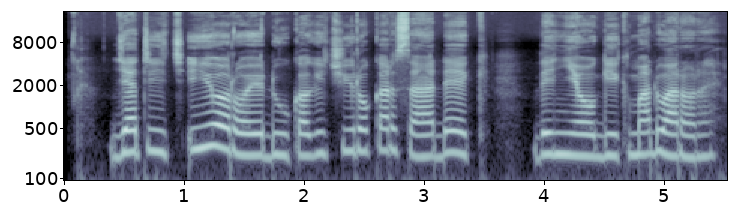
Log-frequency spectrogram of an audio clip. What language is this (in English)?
Luo (Kenya and Tanzania)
